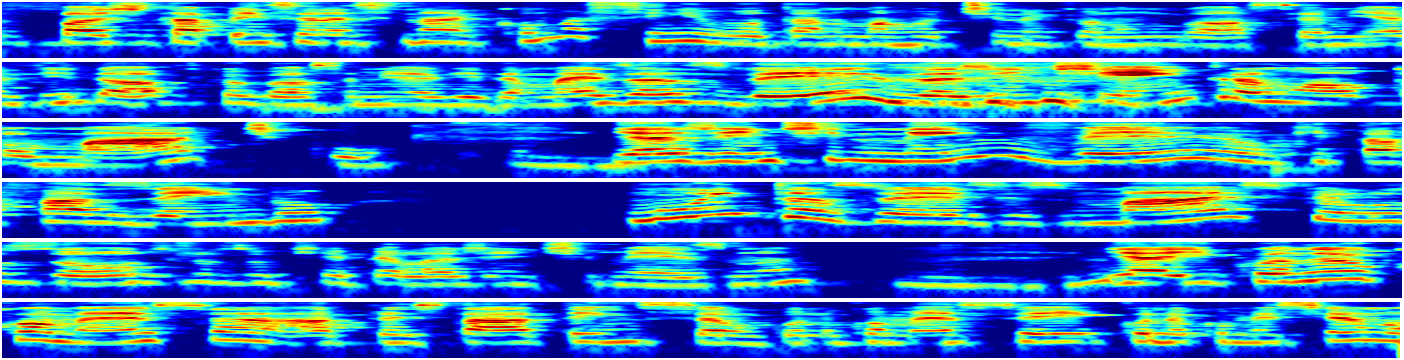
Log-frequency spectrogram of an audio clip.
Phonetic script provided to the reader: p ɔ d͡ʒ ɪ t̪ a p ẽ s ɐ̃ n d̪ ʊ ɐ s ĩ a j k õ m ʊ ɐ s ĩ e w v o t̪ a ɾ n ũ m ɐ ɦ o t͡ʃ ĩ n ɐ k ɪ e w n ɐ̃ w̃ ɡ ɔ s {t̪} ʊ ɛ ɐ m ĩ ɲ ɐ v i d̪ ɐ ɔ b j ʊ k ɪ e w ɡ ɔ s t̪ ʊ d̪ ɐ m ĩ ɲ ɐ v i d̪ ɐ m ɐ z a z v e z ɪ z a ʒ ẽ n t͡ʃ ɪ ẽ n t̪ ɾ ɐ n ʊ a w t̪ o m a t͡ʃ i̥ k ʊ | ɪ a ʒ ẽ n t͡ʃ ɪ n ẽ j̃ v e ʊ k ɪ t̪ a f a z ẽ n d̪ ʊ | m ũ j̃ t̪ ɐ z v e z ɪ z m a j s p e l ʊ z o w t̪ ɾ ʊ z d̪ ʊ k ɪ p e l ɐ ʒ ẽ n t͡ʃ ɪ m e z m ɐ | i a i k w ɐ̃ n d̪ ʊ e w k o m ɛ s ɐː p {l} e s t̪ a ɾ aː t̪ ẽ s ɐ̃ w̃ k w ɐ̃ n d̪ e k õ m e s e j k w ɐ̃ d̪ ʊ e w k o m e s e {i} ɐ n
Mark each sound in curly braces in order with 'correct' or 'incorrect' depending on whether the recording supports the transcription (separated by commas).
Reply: correct, incorrect, incorrect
